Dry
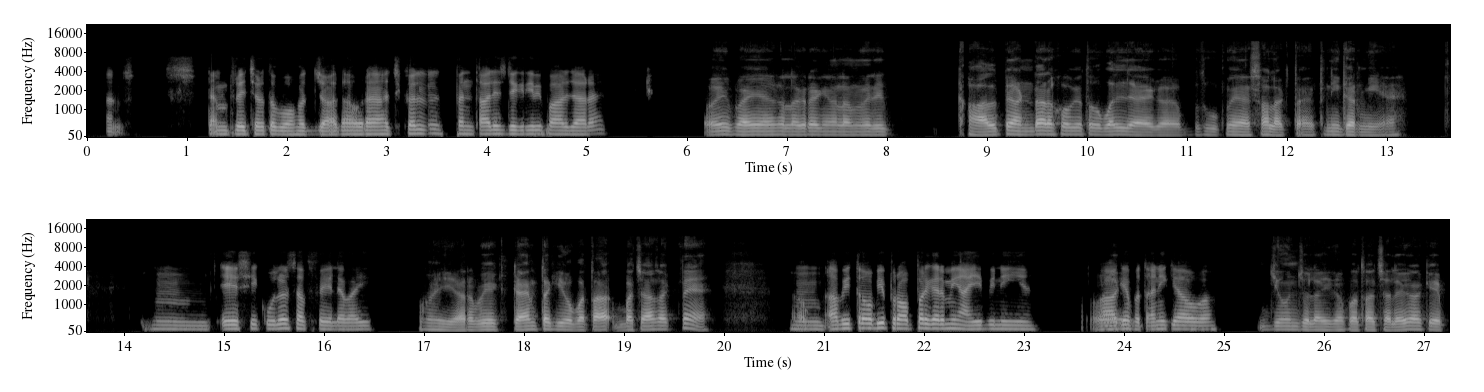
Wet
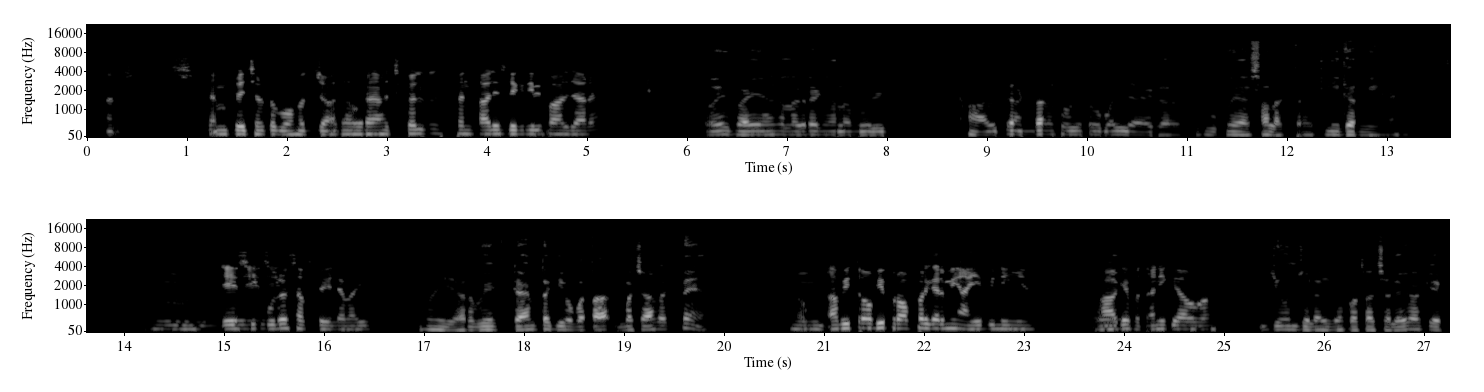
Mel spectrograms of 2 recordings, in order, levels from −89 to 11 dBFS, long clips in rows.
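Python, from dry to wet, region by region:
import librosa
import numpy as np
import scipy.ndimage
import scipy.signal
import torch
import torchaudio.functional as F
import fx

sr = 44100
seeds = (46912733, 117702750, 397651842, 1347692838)

y = fx.chain(x, sr, fx.peak_eq(hz=220.0, db=6.0, octaves=1.6),
    fx.level_steps(step_db=10),
    fx.lowpass(hz=2400.0, slope=12), at=(7.48, 10.72))
y = fx.chain(y, sr, fx.low_shelf(hz=390.0, db=-3.0),
    fx.echo_split(split_hz=1200.0, low_ms=93, high_ms=222, feedback_pct=52, wet_db=-4.5), at=(12.92, 15.56))
y = fx.bin_expand(y, sr, power=3.0)
y = fx.dereverb_blind(y, sr, rt60_s=1.0)
y = y * 10.0 ** (4.5 / 20.0)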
